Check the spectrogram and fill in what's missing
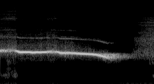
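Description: A person whistles with their voice, imitating a loud falling whistle: one long, high tone that slowly drops in pitch, then breaks off into breathy noise.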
